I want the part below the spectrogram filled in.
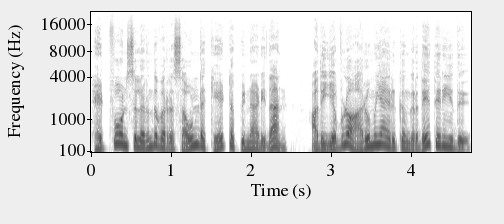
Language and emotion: Tamil, surprised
